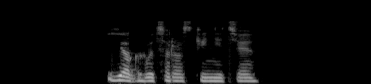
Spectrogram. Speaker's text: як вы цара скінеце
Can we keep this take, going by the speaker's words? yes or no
yes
